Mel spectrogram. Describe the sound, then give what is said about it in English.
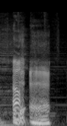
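Someone vocally imitates hiccup burps: two loud, throaty, croaking bursts, the second one longer, with a brief gap between them and quiet afterward. “Mine are always bad. I never get those little guys. I get hiccup burps.”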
